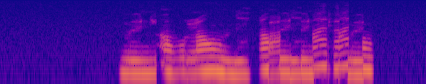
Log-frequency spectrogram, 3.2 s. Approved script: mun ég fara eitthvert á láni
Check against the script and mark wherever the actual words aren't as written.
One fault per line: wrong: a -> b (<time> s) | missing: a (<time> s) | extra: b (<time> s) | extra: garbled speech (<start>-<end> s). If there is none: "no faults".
missing: ég fara eitthvert (1.1 s)
extra: garbled speech (1.9-2.8 s)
